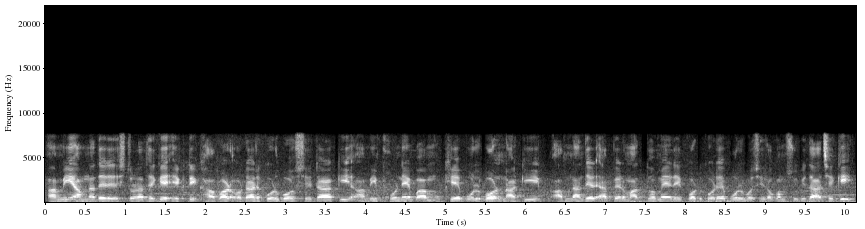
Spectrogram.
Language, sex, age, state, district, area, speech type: Bengali, male, 18-30, West Bengal, Paschim Medinipur, rural, spontaneous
